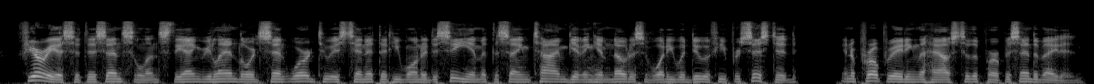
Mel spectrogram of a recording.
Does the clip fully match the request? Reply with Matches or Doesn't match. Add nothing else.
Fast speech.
Matches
